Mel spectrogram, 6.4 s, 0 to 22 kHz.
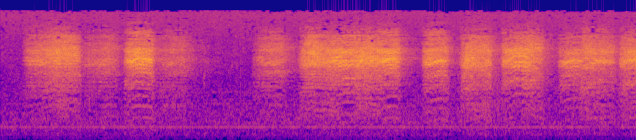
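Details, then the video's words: Eurasian jays in spruce trees, one seen atop a spruce, keep up a busy series of about ten hoarse, noisy screeches, some running together, on 13 September 2024. "Голоса соек"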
